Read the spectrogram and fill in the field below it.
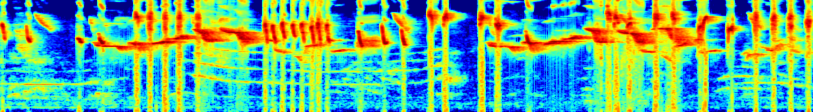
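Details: Magpie-robin in ngeplong song, a morning lure to rouse quiet magpie-robins: bursts of rapid clicks alternate with rich whistled phrases and trills, with a brief pause in the middle before the song resumes.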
